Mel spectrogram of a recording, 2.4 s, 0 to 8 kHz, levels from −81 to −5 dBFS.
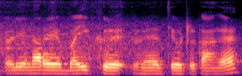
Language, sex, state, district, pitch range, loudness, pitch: Tamil, male, Tamil Nadu, Kanyakumari, 115-125 Hz, -16 LUFS, 120 Hz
